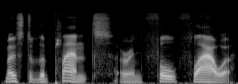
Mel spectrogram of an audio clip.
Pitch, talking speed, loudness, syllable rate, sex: 115 Hz, 200 wpm, -21 LUFS, 4.4 syllables/s, male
